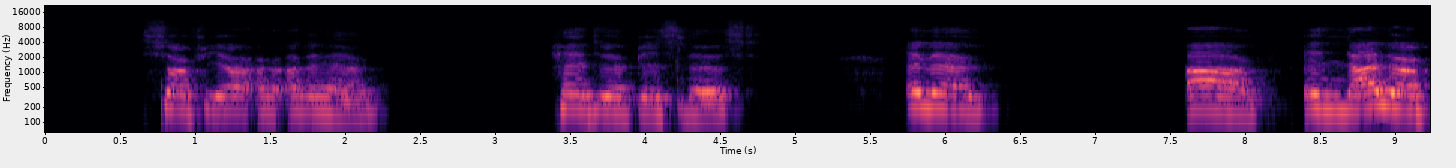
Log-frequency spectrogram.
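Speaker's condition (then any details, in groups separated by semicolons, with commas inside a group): Down syndrome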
